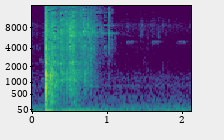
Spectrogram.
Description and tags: Bottle Smash FF219
1 quick, low pitch bottle break, tingle, hammer, liquid
bottle-crash, bottle-break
